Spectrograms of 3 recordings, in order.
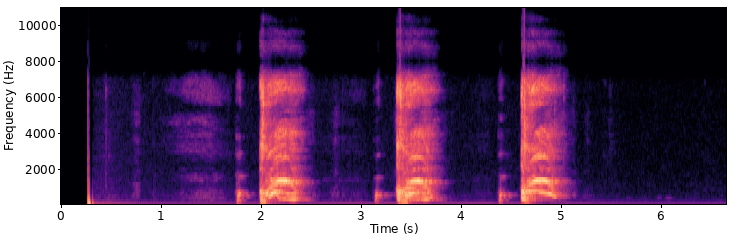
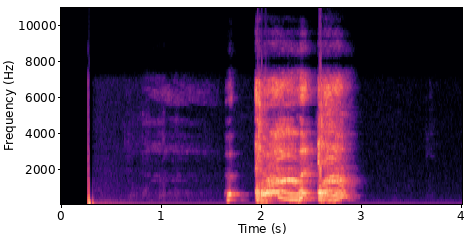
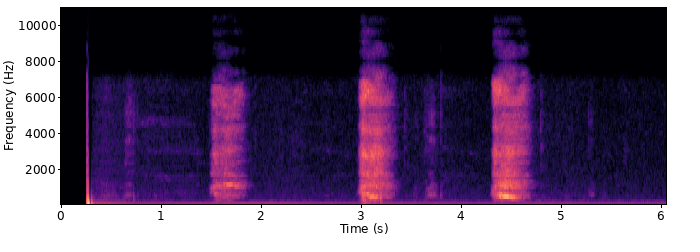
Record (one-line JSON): {"three_cough_length": "6.7 s", "three_cough_amplitude": 29789, "three_cough_signal_mean_std_ratio": 0.36, "cough_length": "4.0 s", "cough_amplitude": 31964, "cough_signal_mean_std_ratio": 0.41, "exhalation_length": "6.1 s", "exhalation_amplitude": 19441, "exhalation_signal_mean_std_ratio": 0.28, "survey_phase": "beta (2021-08-13 to 2022-03-07)", "age": "65+", "gender": "Female", "wearing_mask": "No", "symptom_none": true, "symptom_onset": "12 days", "smoker_status": "Never smoked", "respiratory_condition_asthma": false, "respiratory_condition_other": false, "recruitment_source": "REACT", "submission_delay": "1 day", "covid_test_result": "Positive", "covid_test_method": "RT-qPCR", "covid_ct_value": 30.0, "covid_ct_gene": "N gene", "influenza_a_test_result": "Negative", "influenza_b_test_result": "Negative"}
